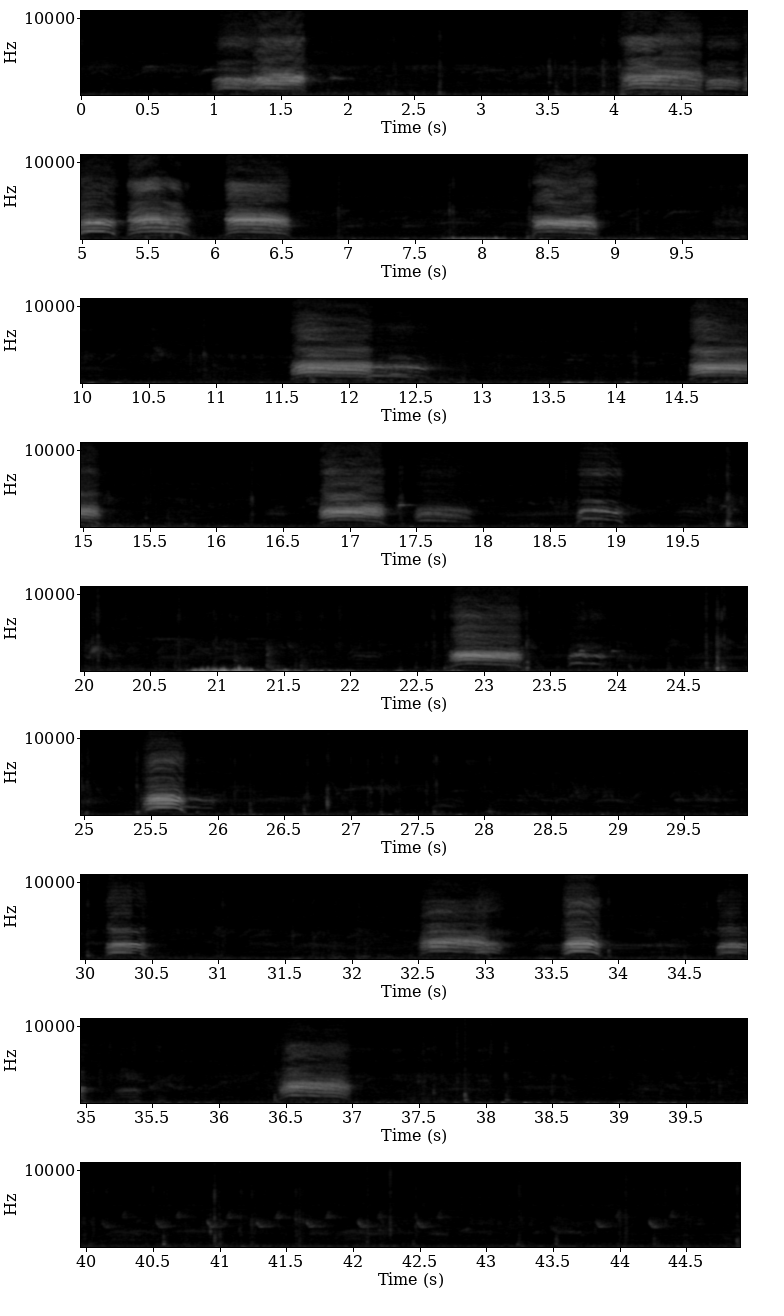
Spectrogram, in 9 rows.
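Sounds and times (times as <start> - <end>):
crows cawing: 1.0 - 2.0, 4.0 - 6.7, 8.3 - 9.0, 11.6 - 12.7, 14.5 - 15.2, 16.4 - 19.8, 22.0 - 26.7, 29.7 - 30.6, 32.4 - 35.5, 36.4 - 37.2.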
